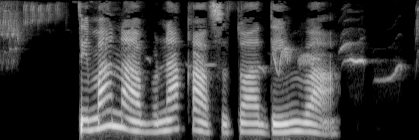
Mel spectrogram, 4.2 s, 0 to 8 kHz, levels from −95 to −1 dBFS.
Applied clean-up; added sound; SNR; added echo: none; Bird; 18 dB; none.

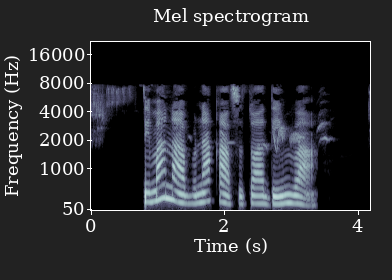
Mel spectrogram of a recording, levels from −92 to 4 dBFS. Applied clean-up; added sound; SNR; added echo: neural mask model RNNoise.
